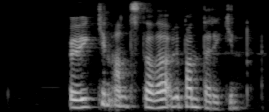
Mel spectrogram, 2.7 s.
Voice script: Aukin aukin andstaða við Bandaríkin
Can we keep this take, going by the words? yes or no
no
